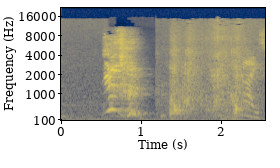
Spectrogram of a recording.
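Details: Person's sneeze, startling a cat into a pool: sudden forceful burst of air and voice, followed by a brief exclamation.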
